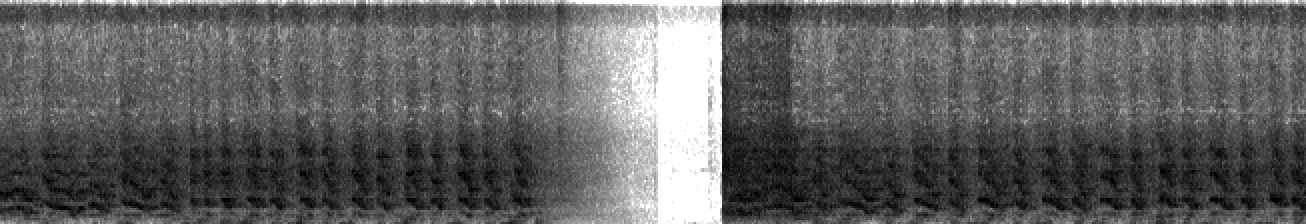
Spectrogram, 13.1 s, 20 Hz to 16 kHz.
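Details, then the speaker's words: 1948 International rat rod panel truck, body-swapped, first start in 2 years after a new fuel filter and line. The starter cranks at about four turns per second, pauses, then cranks again and never fires. Both injectors were leaking gas, flooding the engine. "So, here's what the problem was. It was leaking a lot of gas from underneath the throttle position sensor and basically I found out it was the both injectors were leaking big time."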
